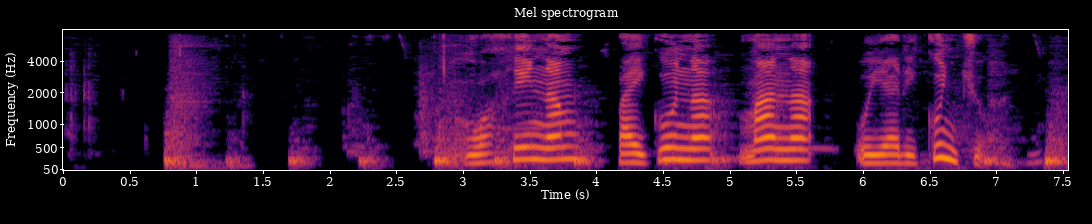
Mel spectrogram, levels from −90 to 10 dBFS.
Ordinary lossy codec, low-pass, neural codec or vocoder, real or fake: MP3, 64 kbps; 7.2 kHz; none; real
